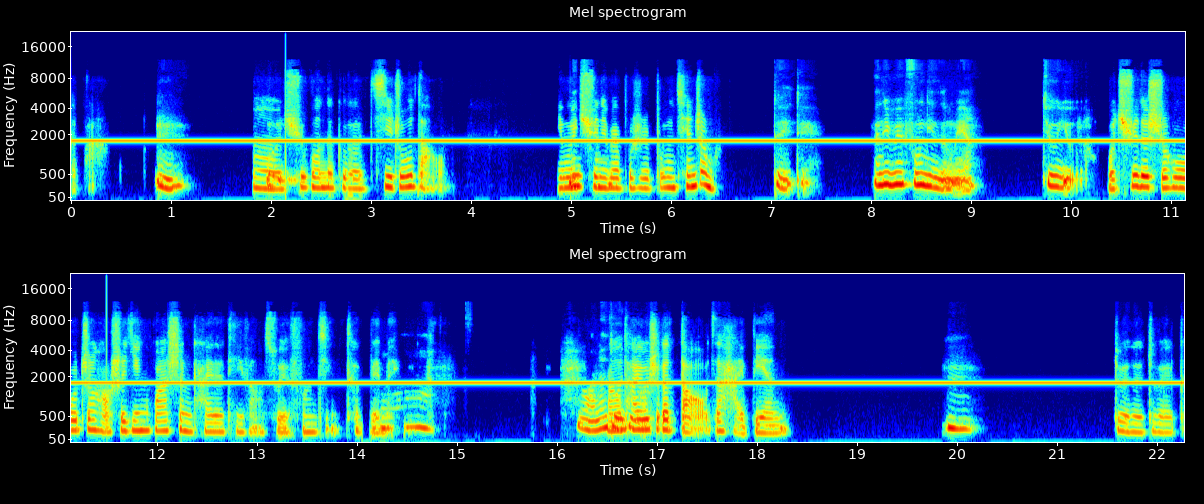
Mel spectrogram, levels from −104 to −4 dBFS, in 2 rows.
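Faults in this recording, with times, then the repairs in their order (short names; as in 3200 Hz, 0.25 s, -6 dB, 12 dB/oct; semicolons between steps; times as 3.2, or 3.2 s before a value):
tone 1700 Hz -30 dBFS
2.14 pop -13 dBFS
11.49 pop -10 dBFS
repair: de-click; notch 1700 Hz, Q 30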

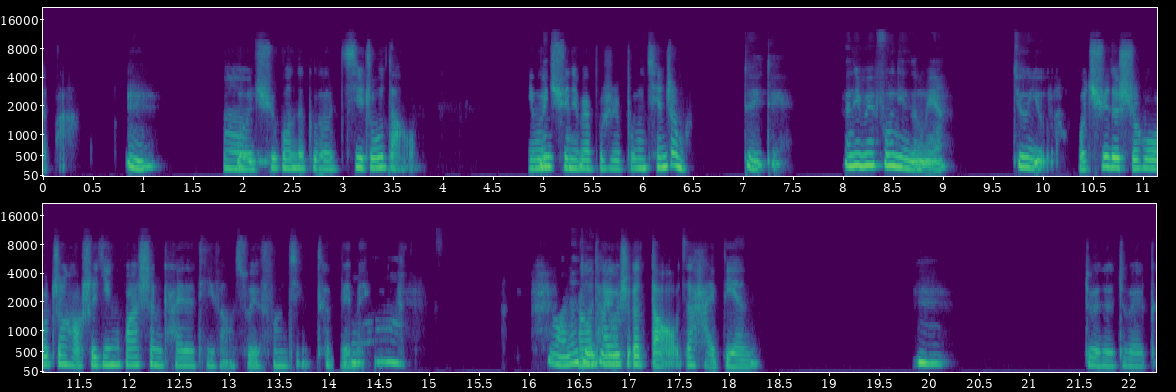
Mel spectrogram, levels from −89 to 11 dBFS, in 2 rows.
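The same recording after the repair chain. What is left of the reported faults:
2.14 pop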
